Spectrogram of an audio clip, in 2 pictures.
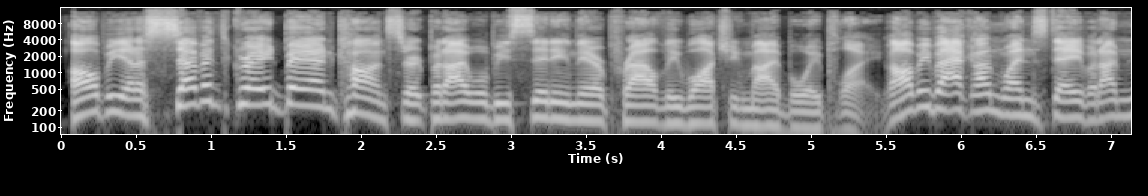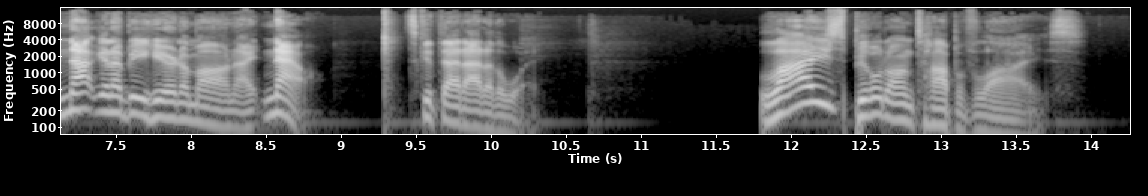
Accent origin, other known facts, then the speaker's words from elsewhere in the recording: Ohio, United States; moved away; also born or lived in Montana; I grew up in Ohio, Rust Belt, Ohio, and then Montana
